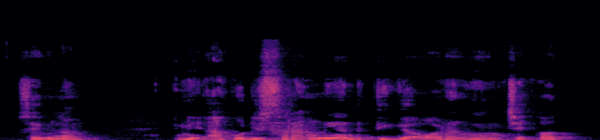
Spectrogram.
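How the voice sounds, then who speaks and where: A man in casual podcast chat, a hotel manager who tells animated stories and mixes English phrases into his talk. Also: a little high, fast talker.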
